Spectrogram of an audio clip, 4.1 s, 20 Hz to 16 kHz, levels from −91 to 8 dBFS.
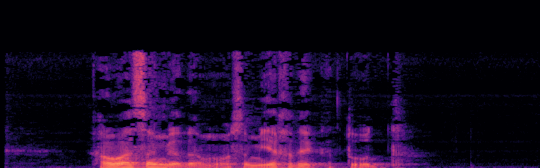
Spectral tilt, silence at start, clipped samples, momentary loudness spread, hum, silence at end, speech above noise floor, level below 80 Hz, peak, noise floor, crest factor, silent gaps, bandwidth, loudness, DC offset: -5.5 dB/octave; 0.7 s; under 0.1%; 13 LU; none; 1.05 s; 46 dB; -48 dBFS; -6 dBFS; -71 dBFS; 20 dB; none; 11.5 kHz; -25 LUFS; under 0.1%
